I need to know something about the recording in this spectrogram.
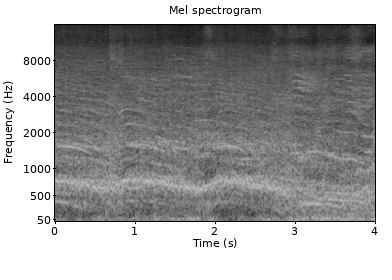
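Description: Wrestling crowd yelling as two wrestlers trade forearm strikes, carried by one long, wavering, drawn-out yell that fades out near the end.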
